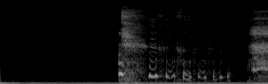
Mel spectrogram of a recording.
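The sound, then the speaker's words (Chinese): Soft panting of a woman after sexual climax: after a moment of near silence, a run of quick, breathy, faintly voiced exhalations in an uneven rhythm, ending with a longer drawn-out breath. “是不是因为妹妹轻轻的喘息声又撩动哥哥了呢？”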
